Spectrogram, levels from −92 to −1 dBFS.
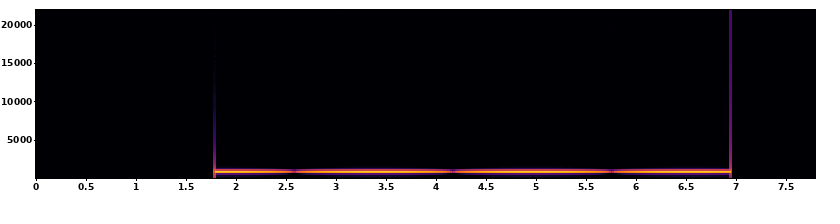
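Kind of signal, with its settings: beating tones 951 Hz, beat 0.63 Hz, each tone -18 dBFS 5.16 s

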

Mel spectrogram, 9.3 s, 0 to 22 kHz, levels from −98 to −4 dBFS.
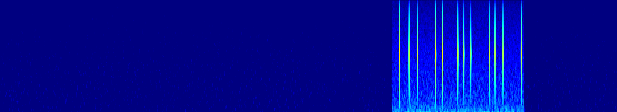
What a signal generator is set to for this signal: rain from filtered ticks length 1.98 s, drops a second 6.1, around 3 kHz, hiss -27 dB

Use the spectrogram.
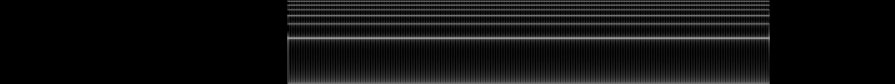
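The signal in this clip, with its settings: tone square 3.39 kHz -21 dBFS 4.81 s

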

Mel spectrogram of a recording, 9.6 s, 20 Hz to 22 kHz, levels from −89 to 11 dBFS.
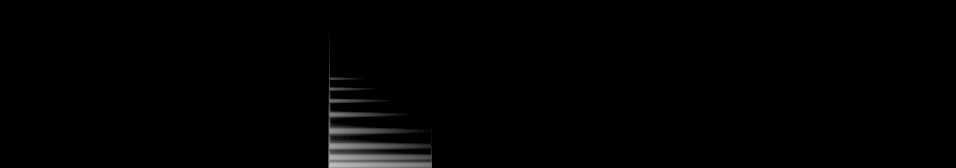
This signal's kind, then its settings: metal hit bar, length 1.02 s, lowest mode 101 Hz, modes 8, decay 2.11 s, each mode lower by 6 dB, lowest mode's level -13.5 dB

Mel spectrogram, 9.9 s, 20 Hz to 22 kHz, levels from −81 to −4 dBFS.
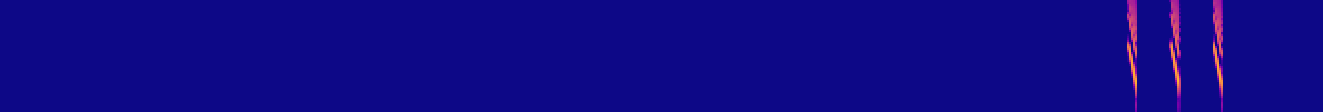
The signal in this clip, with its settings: burst of laser zaps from 4.3 kHz, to 990 Hz, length 0.06 s square, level -13.5 dB, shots 3, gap 0.26 s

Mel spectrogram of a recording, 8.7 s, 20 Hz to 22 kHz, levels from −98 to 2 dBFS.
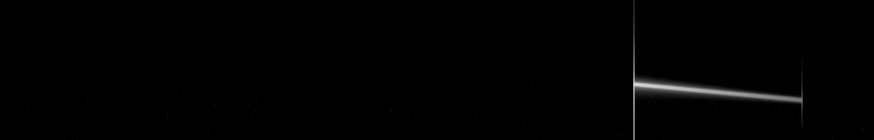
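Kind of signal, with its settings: gliding synth tone sine, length 1.68 s, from 1.87 kHz, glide -8 st, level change -39.5 dB, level -11.5 dB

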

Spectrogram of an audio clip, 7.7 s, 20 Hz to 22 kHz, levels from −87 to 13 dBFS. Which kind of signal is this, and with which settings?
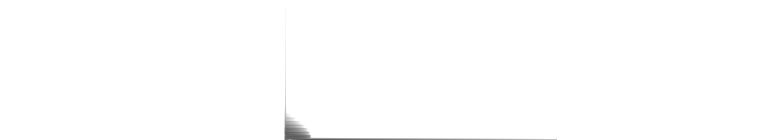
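FM tone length 2.71 s, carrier 139 Hz, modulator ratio 4.02, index 2.9, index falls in 0.25 s linear, decay 3.52 s, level -17.5 dB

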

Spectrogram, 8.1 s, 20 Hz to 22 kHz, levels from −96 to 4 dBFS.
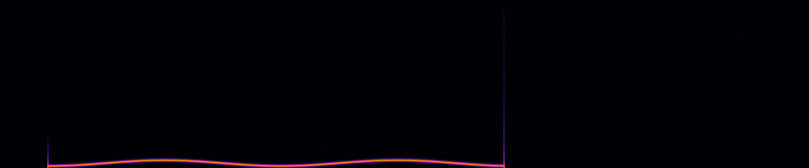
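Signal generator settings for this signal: siren wail 319–1080 Hz 0.43 per s sine -28.5 dBFS 4.56 s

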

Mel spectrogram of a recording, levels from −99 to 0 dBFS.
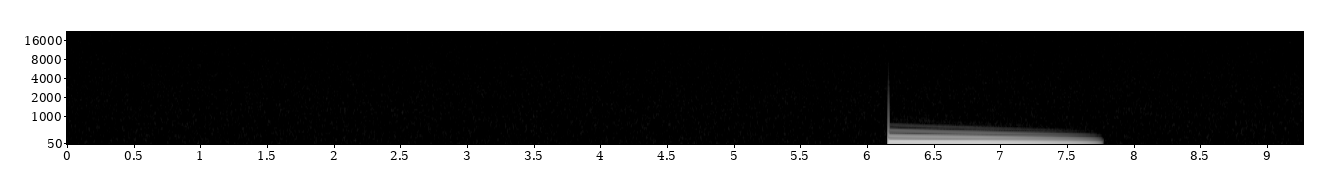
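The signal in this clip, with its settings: sub drop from 100 Hz, over 1.61 s, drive 1 dB, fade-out 0.92 s, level -19 dB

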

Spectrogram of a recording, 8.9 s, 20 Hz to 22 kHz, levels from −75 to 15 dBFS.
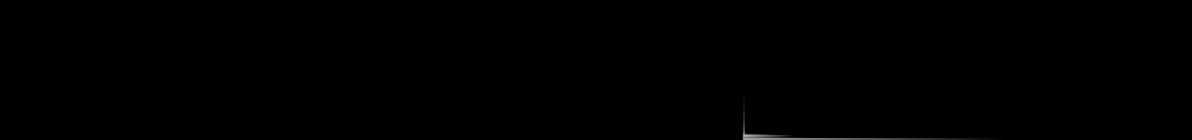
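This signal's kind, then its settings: additive tone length 2.06 s, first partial 255 Hz, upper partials -15/5 dB, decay 2.08 s, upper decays 0.54/0.37 s, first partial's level -16 dB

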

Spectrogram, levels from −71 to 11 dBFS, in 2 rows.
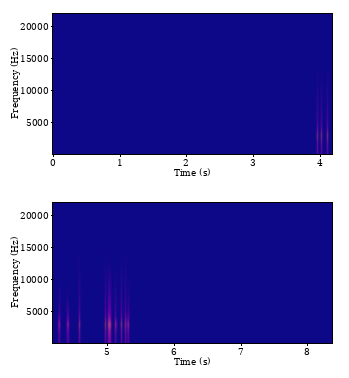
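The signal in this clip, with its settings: random clicks 9.4 per s -12.5 dBFS 1.51 s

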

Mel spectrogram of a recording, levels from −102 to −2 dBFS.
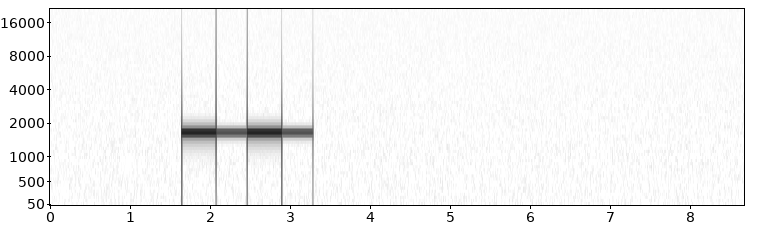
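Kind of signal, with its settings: two-level tone 1.66 kHz -14.5 dBFS, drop 18 dB, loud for 0.43 s, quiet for 0.39 s, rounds 2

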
